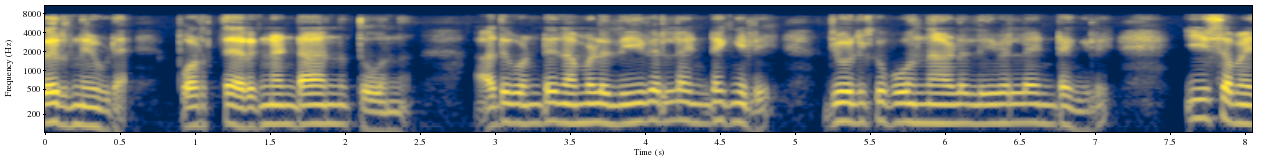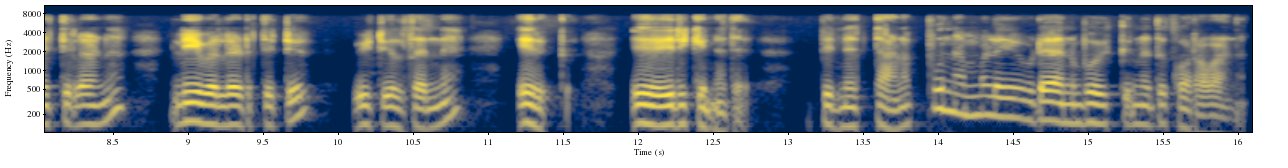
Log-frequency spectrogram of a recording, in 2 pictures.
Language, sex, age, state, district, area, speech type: Malayalam, female, 60+, Kerala, Kasaragod, rural, spontaneous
